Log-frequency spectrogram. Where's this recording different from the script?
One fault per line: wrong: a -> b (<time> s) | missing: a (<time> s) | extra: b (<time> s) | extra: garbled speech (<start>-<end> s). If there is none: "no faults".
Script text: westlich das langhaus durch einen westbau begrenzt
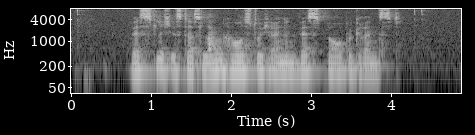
extra: ist (1.3 s)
